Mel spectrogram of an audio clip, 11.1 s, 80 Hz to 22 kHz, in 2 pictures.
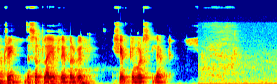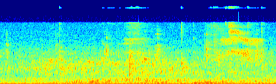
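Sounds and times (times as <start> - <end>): low electrical hum: 0.0 - 11.0
faint clicks: 5.6 - 11.0.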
